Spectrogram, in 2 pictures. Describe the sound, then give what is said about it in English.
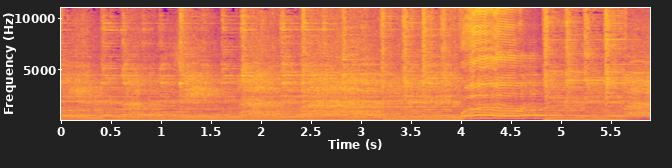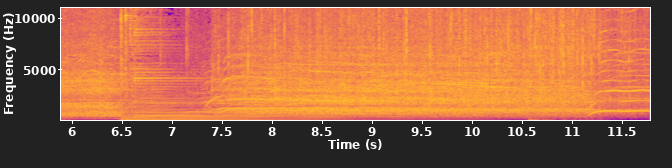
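A live concert crowd cheers and whoops loudly over sustained music, with bursts of shouting and applause rising throughout, dense and continuous with no pauses. “Crowd was awesome.”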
